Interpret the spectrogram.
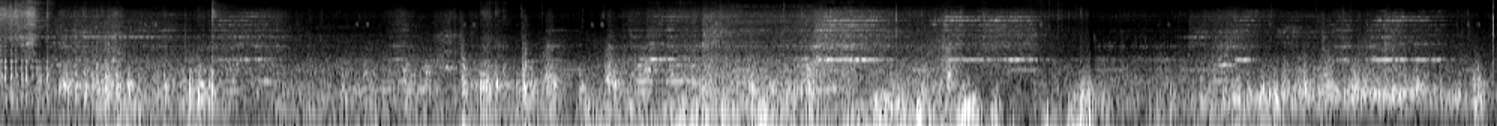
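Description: Train rolling slowly over yard tracks: a steady rumble with wheels clacking over rail joints and thin, high squeals that come and go.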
